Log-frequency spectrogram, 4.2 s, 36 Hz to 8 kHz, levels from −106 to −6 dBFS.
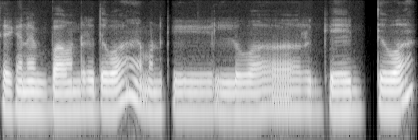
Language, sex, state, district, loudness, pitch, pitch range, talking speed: Bengali, male, Tripura, Unakoti, -18 LUFS, 115 Hz, 115-120 Hz, 100 wpm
